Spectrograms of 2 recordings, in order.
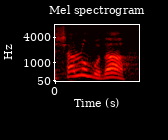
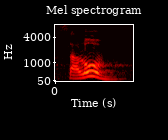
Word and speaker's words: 샬롬: 그래서 본토 발음은 샬롬보다 살롬, 이 살 이렇게 발음이 되는데 뭐 중요하지 않습니다.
